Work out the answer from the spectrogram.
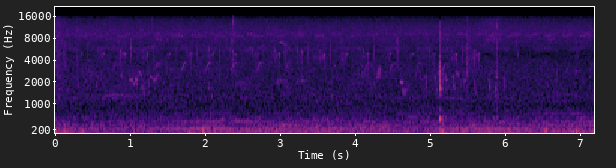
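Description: Outdoor ambience: scattered faint bird chirps over a steady low rumble, with one sharp knock about five seconds in.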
